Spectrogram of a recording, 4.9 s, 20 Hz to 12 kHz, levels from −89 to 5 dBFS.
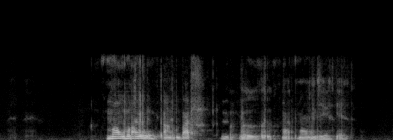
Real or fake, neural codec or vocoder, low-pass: fake; codec, 16 kHz, 2 kbps, FunCodec, trained on Chinese and English, 25 frames a second; 7.2 kHz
